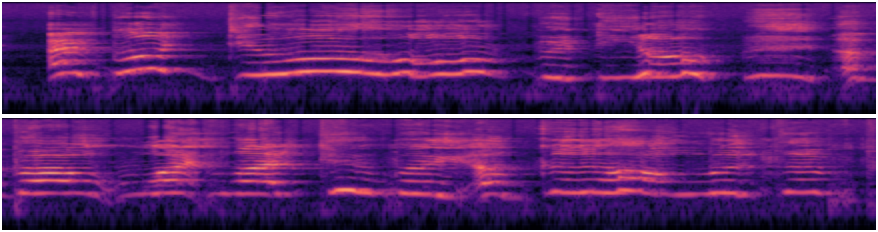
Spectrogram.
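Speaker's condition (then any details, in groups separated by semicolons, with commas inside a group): Physical speech impairment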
